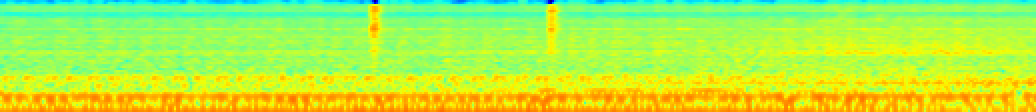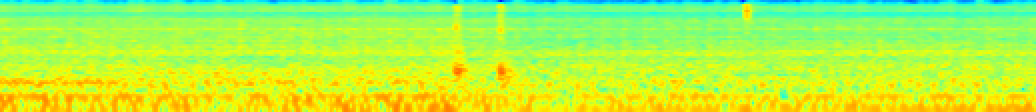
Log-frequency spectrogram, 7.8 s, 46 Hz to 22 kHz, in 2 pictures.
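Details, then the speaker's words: 2013 Ford F-750 Altec bucket truck, 6.7L Cummins turbo diesel, 72,000 miles, idling with the PTO activated to run the boom hydraulics. A deep even idle with a steady low rumble and a few light clicks. Sounds normal. "All right, what we're gonna go ahead and do, activate the PTO. Activate the PTO."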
